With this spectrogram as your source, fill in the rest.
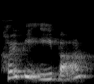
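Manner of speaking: Copiaeba with a Mexican accent, rising at the end. Shown as a demonstration. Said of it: "I say it in a Mexican accent".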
